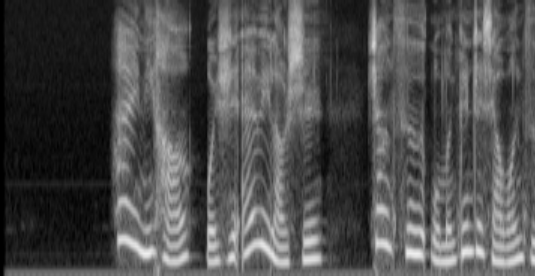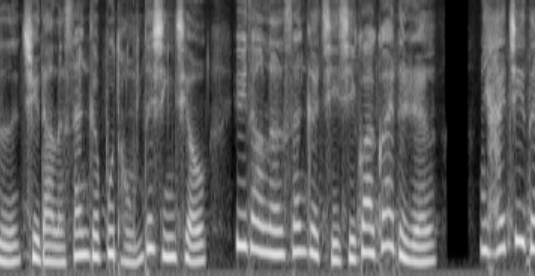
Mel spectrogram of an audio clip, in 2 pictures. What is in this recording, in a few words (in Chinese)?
儿童故事 中英; 小王子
